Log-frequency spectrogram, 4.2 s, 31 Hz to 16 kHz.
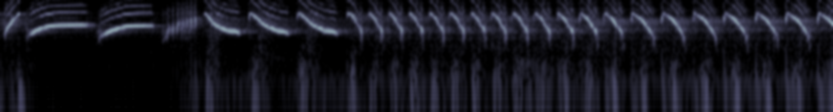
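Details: Canary song recorded 21 April 2022, a long roll meant to lure another canary to sing: a few upslurred whistles and downward-swept notes speed up into a rapid rolling series of descending notes, with faint low clicks behind.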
